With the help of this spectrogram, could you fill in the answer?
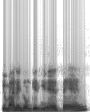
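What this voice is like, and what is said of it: Put-on American accent. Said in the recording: “I'm not even American. ... let me just go back to my Manchester accent.”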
